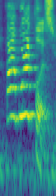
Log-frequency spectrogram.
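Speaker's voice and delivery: high whiny mock despair; high hammed-up whine of self-pity. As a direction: play the defeated dieter, hammed-up.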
